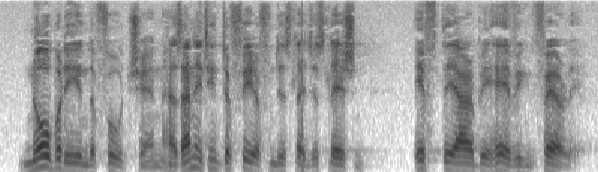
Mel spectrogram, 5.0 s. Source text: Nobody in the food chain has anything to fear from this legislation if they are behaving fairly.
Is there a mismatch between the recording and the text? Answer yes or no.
no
